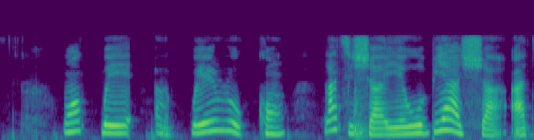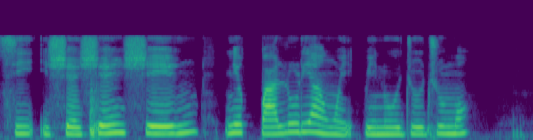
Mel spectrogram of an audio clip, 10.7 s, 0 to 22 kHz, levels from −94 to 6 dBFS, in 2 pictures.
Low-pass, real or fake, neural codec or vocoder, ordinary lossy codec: 7.2 kHz; fake; codec, 16 kHz, 16 kbps, FreqCodec, larger model; none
